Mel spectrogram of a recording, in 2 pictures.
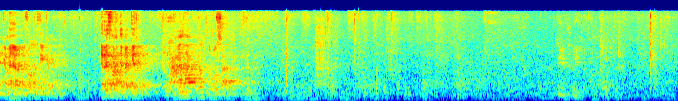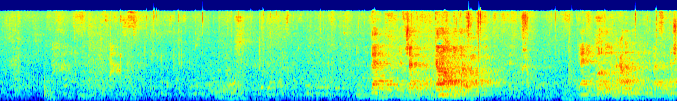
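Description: A middle-aged man lectures calmly into a close microphone.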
